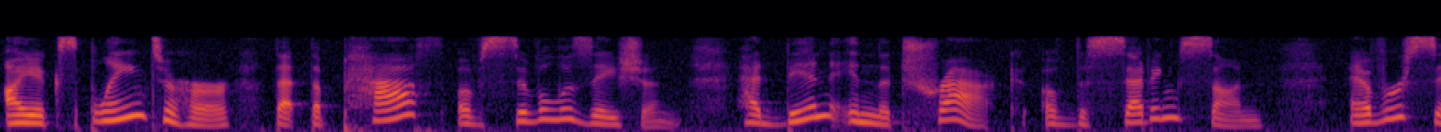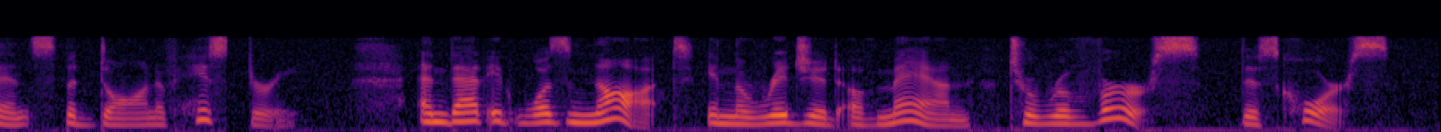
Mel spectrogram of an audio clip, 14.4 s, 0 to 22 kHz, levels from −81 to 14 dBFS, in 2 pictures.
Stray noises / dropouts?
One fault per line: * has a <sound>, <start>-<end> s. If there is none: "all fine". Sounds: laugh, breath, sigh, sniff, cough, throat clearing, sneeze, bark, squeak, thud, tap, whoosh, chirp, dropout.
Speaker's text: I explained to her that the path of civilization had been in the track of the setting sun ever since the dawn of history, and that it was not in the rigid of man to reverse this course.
* has a dropout, 8.3-8.5 s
